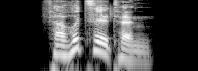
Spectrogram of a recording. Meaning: inflection of verhutzelt: 1. strong genitive masculine/neuter singular 2. weak/mixed genitive/dative all-gender singular 3. strong/weak/mixed accusative masculine singular 4. strong dative plural
- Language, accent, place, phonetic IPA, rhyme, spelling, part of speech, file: German, Germany, Berlin, [fɛɐ̯ˈhʊt͡sl̩tn̩], -ʊt͡sl̩tn̩, verhutzelten, adjective, De-verhutzelten.ogg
